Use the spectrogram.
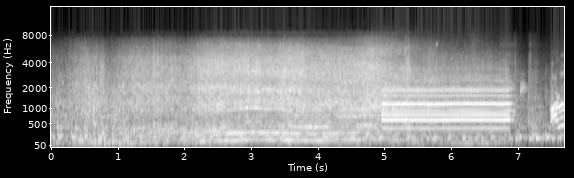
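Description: A borrowed car pulls away with its engine revving hard, the pitch climbing steadily as it accelerates. Near the end, brief sustained horn-like tones sound before the engine note shifts.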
